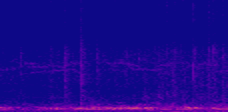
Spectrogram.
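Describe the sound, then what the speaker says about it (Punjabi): A pure Sialkoti pigeon with pearl markings coos in a low, steady, rolling murmur, close and continuous, with faint chirps from other birds in the background. "ਇਹ ਜਿਹੜੀ ਹੈ ਇਹ ਮੋਤੀਆਂ ਵਾਲਾ ਕਬੂਤਰ"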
